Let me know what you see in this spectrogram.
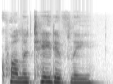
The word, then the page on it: qualitatively: American English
